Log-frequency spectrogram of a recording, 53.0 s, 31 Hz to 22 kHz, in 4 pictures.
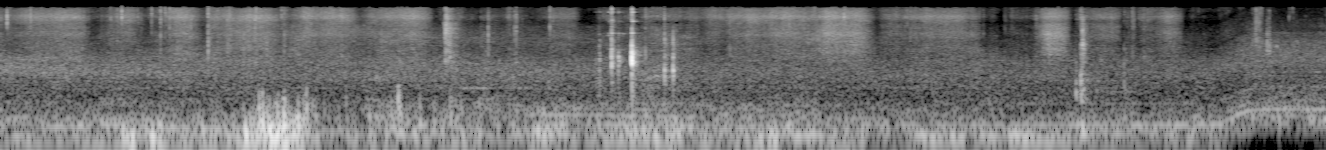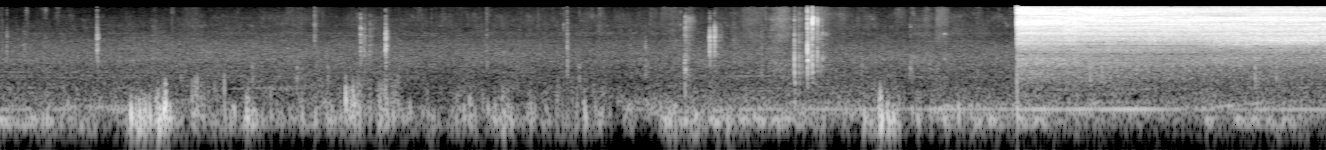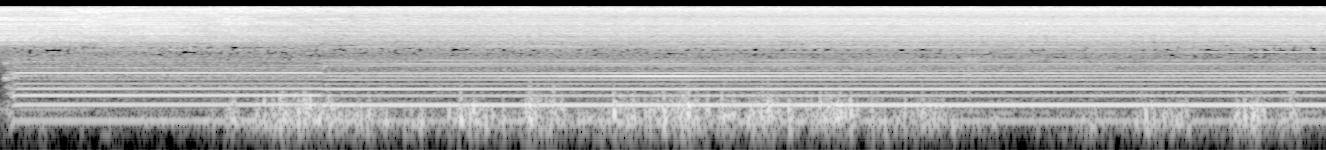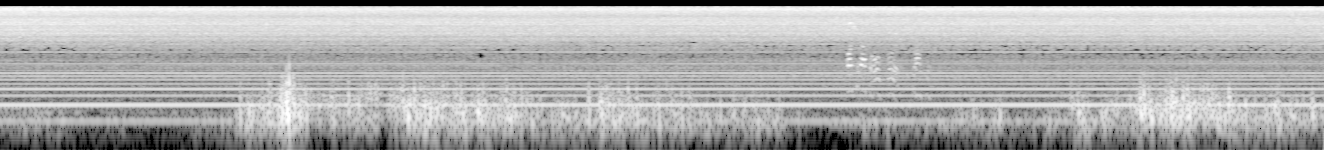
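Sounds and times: air compressor humming: 23.4s - 53.0s
compressed air hissing: 23.4s - 53.0s.

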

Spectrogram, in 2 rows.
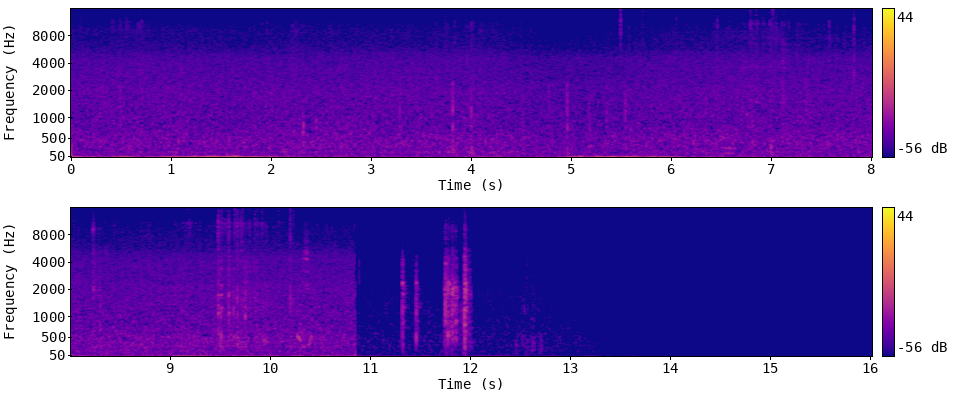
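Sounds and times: wood fire crackling and popping: 0.1s - 12.7s.

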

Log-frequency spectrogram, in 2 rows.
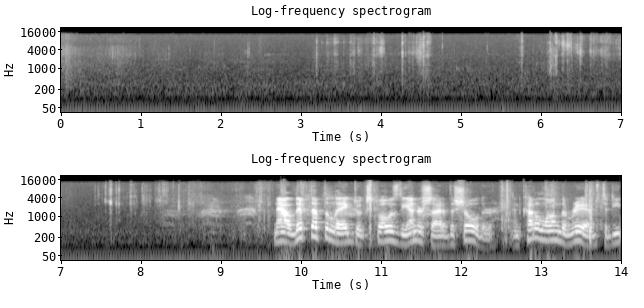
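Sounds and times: knife cutting meat crackling: 5.7s - 9.0s.

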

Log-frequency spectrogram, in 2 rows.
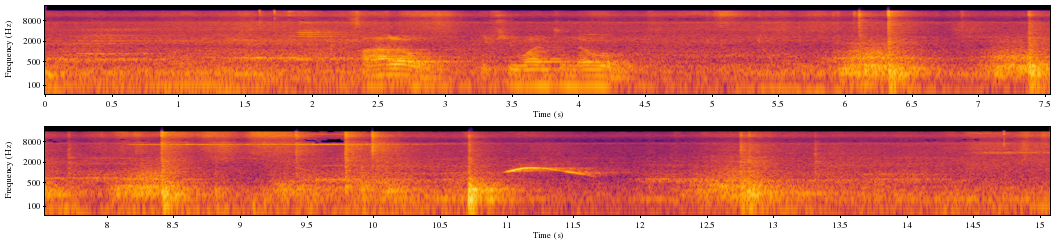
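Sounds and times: drawer sliding open and shut: 5.7s - 11.0s, 12.1s - 14.0s
short whistle-like tone: 11.0s - 11.8s.

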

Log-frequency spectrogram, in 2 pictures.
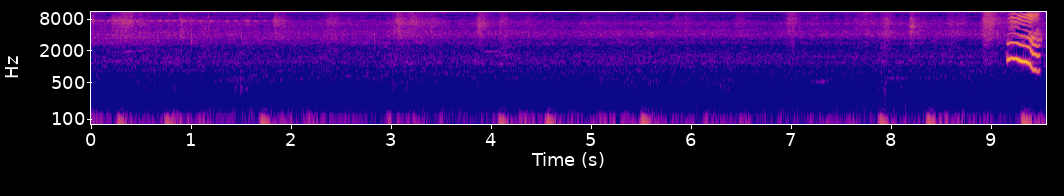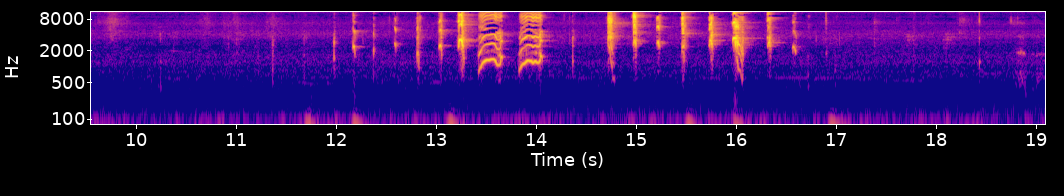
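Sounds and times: shrill squeaks: 9.2s - 9.5s, 12.0s - 16.7s
baby monkey cooing: 9.2s - 9.6s, 11.3s - 17.1s.

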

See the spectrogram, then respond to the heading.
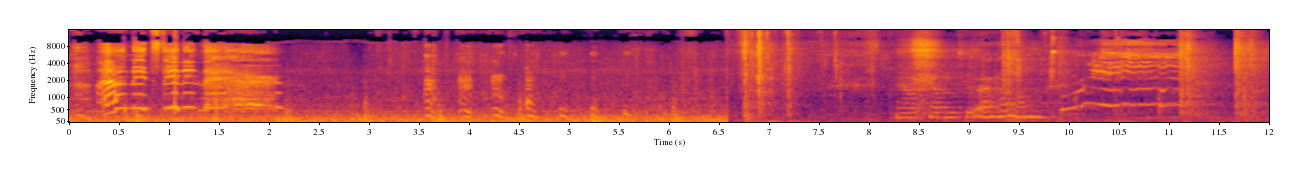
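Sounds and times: low rumble in truck cab: 0.0s - 6.6s.

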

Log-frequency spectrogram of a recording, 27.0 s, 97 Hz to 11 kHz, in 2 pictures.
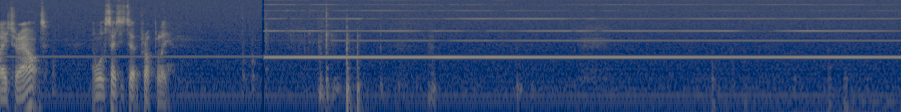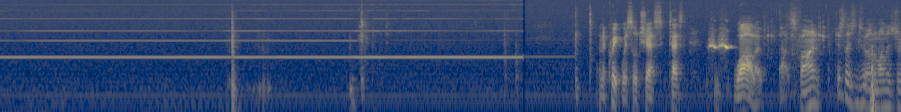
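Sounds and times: steady test tone: 0.0s - 22.2s.

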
